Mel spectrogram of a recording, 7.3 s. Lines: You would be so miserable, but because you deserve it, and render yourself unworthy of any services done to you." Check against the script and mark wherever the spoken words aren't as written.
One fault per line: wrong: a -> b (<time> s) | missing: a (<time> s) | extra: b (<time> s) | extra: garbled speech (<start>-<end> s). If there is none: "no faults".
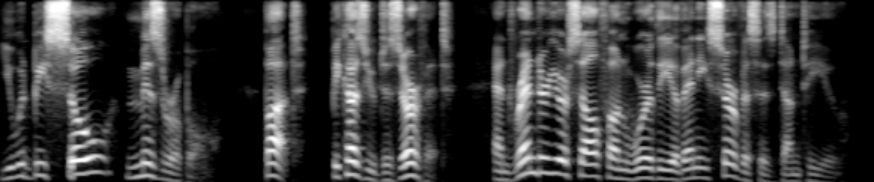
no faults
